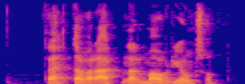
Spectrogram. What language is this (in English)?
Icelandic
